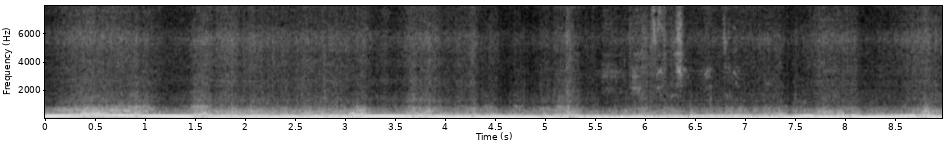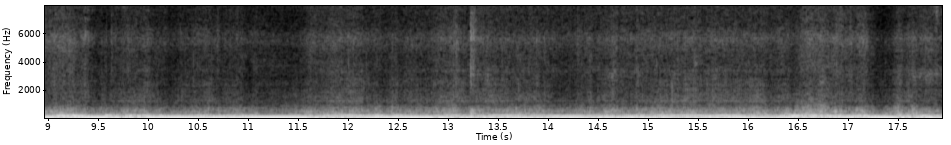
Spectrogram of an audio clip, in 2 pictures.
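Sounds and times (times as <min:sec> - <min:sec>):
car engine droning: 0:00.0 - 0:17.9.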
